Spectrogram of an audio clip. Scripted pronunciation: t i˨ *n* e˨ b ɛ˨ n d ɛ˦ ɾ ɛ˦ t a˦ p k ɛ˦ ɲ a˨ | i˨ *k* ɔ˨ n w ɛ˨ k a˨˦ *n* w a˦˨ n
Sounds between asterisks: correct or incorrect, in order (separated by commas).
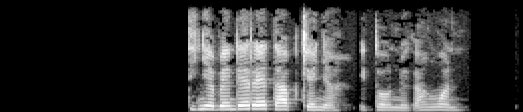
incorrect, incorrect, incorrect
